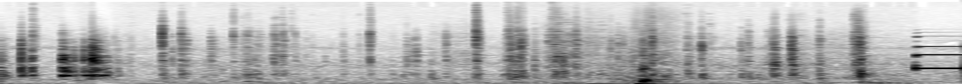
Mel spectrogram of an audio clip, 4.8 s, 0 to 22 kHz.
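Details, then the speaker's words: 1995 Ford Mustang GT after gas tank replacement, fuel added from jerry cans: at key-on a few light clicks, then a steady electric hum comes up and holds as the fuel pump primes normally. "so I'm gonna turn the key and let her prime a few times"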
